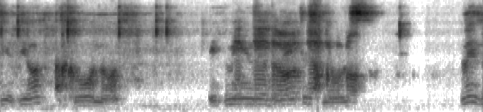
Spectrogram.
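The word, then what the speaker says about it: אחרונות: So, first of all, Rabbi, it's Yediot Achronot. It means latest news. Please let me speak. It's not Yachronot, okay? It's Achronot with an Aleph at the beginning.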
